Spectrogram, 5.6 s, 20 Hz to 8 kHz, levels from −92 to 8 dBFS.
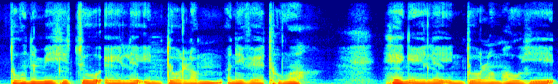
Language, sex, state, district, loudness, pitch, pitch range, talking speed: Mizo, male, Mizoram, Aizawl, -16 LUFS, 125 Hz, 115-130 Hz, 225 wpm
